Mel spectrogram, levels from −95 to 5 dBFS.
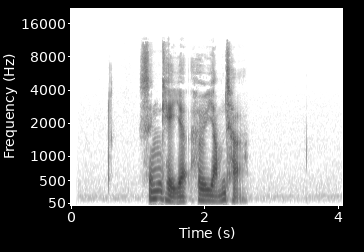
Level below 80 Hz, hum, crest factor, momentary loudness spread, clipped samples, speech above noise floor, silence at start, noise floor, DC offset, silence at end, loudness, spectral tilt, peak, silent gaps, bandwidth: -72 dBFS; none; 24 dB; 11 LU; under 0.1%; 45 dB; 1.05 s; -72 dBFS; under 0.1%; 1.45 s; -28 LUFS; -5 dB/octave; -8 dBFS; none; 12 kHz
